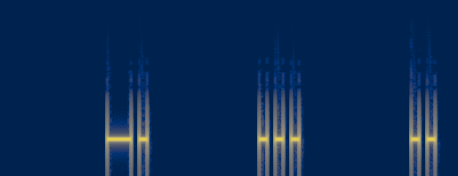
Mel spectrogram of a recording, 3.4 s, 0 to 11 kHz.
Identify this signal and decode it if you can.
Morse code, heard as a keyed tone, about 20 wpm, spaced as for 8 wpm, 700 Hz. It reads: NSI
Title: 074 Lesson 13e - Letter L - Three Characters 20wpm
